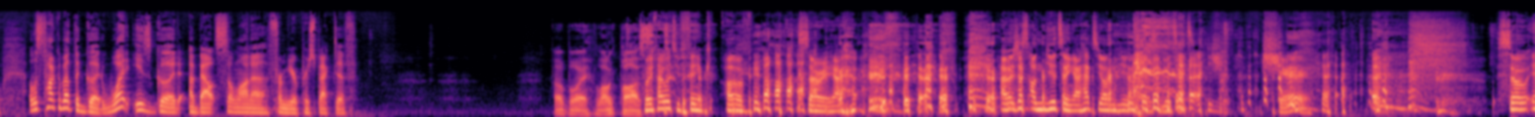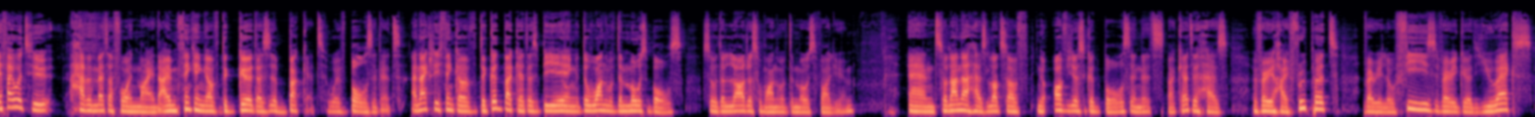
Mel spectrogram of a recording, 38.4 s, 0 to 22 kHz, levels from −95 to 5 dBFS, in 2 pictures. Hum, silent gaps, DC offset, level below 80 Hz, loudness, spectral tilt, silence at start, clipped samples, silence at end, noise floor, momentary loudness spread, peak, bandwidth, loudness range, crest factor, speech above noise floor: none; none; under 0.1%; -50 dBFS; -17 LUFS; -5.5 dB/octave; 0.1 s; under 0.1%; 0.05 s; -68 dBFS; 10 LU; -2 dBFS; 15.5 kHz; 7 LU; 16 dB; 52 dB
